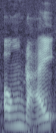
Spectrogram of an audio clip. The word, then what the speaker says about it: 旺來: 凤梨的台语读作往来，有往来意思。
